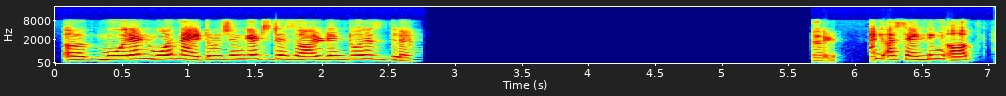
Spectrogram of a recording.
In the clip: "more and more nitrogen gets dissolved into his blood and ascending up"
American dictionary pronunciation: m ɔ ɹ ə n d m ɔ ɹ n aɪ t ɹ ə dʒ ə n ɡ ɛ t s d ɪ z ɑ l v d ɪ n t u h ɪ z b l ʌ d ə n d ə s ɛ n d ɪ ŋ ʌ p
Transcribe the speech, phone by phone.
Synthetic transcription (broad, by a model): m ɔ ɹ ə n d m ɔ ɹ n aɪ t ɹ ə dʒ ə n ɡ ɛ t s d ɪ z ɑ l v d ɪ n t u h ɪ z b l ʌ ə d ə s ɛ n d ɪ ŋ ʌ p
